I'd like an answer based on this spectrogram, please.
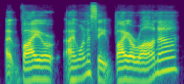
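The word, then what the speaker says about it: viorna: Viarana is how it's pronounced, or vase vine is I think the common name for that.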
